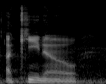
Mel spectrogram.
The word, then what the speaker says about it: Aquino: But I think because it's rooted in Spanish that it is pronounced Aquino if you're talking about, say, anybody in the Philippines or in Spain or Latin America.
